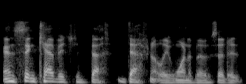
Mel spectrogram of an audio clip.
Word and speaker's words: Sienkiewicz: It's pronounced Sienkiewicz. – Sienkiewicz. – It's Sienkiewicz.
